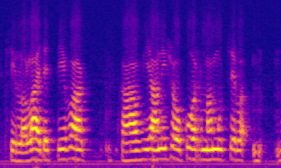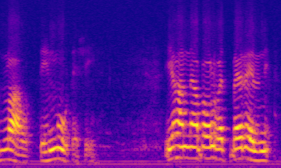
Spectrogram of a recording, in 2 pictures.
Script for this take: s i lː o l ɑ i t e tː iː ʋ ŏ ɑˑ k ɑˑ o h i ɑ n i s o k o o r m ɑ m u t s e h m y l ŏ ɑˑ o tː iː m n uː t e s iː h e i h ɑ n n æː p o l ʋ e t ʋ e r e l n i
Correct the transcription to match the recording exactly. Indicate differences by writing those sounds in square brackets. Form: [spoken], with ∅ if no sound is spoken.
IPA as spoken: s i lː o l ɑ i t e tː iː ʋ ŏ ɑˑ k ɑˑ [u] h i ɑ n i s o k [u] o r m ɑ m u t s e h m y l ŏ ɑˑ o tː iː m [m] uː t e s iː h e i h ɑ n n æː p o l ʋ e t ʋ e r e l n i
